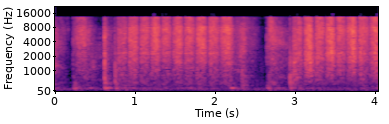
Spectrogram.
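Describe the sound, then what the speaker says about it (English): Rhythmic back-and-forth sanding on a painted wooden flag, close and steady with quick regular strokes, broken by a short pause before the scrubbing resumes. "No, we are going to sand it first."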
